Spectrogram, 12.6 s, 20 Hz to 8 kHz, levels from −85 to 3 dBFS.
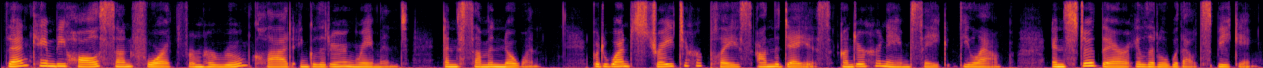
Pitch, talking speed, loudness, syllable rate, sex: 240 Hz, 180 wpm, -18 LUFS, 4.8 syllables/s, female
